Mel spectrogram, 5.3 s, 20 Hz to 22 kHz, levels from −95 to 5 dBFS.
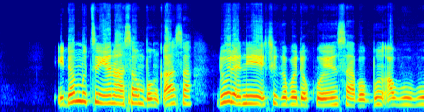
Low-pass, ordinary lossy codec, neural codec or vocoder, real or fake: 19.8 kHz; none; vocoder, 44.1 kHz, 128 mel bands, Pupu-Vocoder; fake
